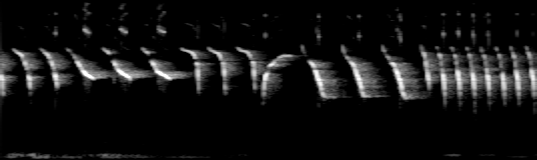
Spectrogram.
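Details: Kept canary singing long chirping song used to stimulate other canaries: slow series of downward-sliding whistles about three per second, then a quick rattling trill near the end.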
